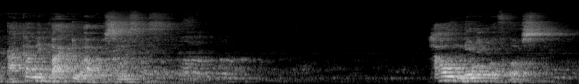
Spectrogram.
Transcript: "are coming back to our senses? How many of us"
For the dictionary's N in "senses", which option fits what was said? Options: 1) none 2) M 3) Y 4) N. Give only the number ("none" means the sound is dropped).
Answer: 1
